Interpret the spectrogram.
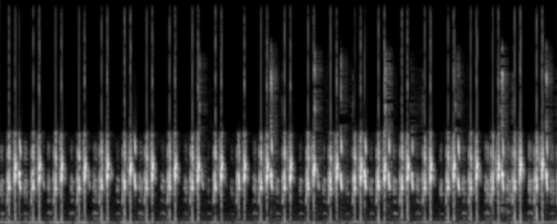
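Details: Bonded male barn owl chirping from an owl box in the evening, hoping to be joined by the female; rapid, rasping chirps repeated steadily about twice each second, faint low hum underneath.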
